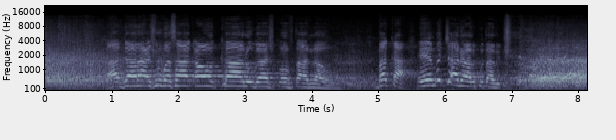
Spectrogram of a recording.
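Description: A man laughs loudly and heartily.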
